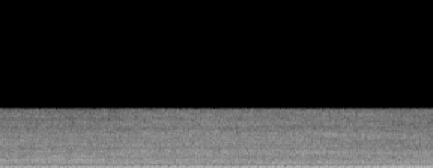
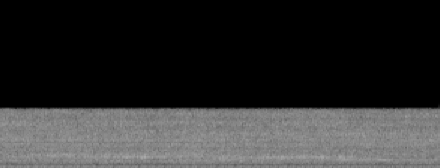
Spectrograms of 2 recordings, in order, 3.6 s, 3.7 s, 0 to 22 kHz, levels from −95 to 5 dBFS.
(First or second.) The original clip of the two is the first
